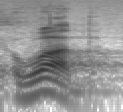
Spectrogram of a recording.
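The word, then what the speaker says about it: wòb: U or o or o in cre it's pronounced W like the word for dress which is in French rub in Creo it's wub but if you're thinking a transational system where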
